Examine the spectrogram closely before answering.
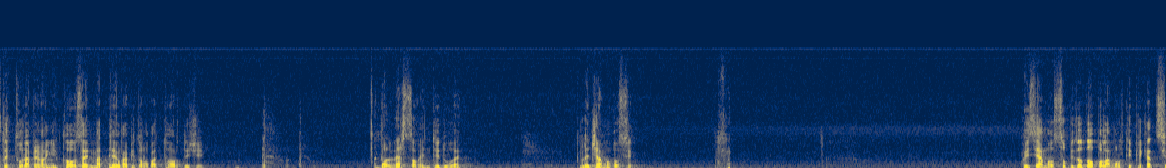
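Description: A middle-aged man speaks calmly into a microphone, with pauses, heard through a loudspeaker.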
